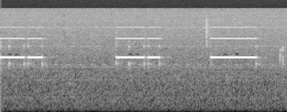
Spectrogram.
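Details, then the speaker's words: Infrared remote control repair, multimeter in continuity mode testing each circuit board trace: clear, high, steady beeps of uneven length about once a second in a quiet room; each trace conducts and is intact. "Par contre ici, on va tester la continuité de chacune de nos pistes."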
